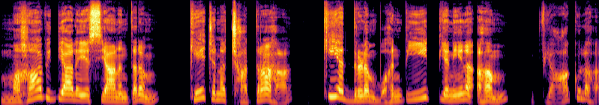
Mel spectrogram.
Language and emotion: Sanskrit, surprised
